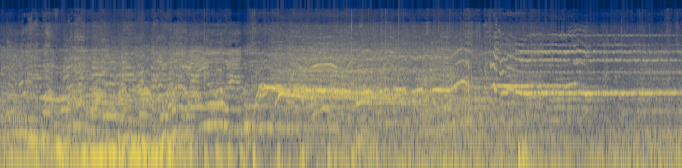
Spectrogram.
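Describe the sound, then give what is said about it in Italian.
Tens of thousands of women in South Sudan ululating together as they listen to a speech, high warbling trills rising and overlapping continuously over a loud, dense roar of cheering and shouting throughout. “è stata ripetuta più volte insieme alle parole enough is enough e tutte le volte c'è stato un incredibile ululato da parte delle decine di migliaia di donne che ascoltavano.”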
